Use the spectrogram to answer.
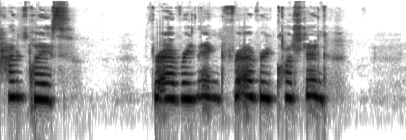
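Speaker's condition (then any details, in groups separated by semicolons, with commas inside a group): Cerebral palsy, spastic, mild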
